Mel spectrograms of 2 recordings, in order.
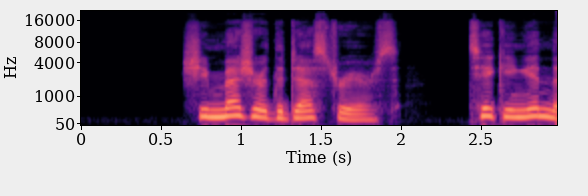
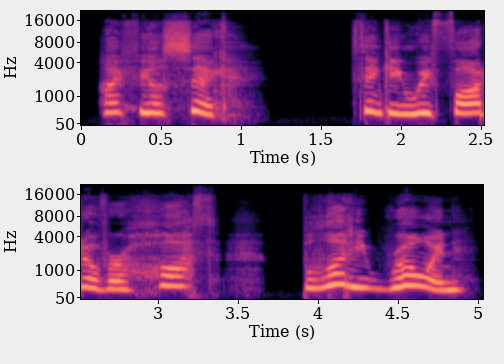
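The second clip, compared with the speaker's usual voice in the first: queasy Ione; 9 semitones higher, 4 dB louder than usual. Acted. Ione's voice.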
